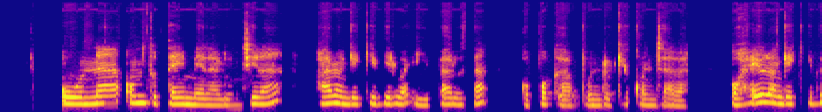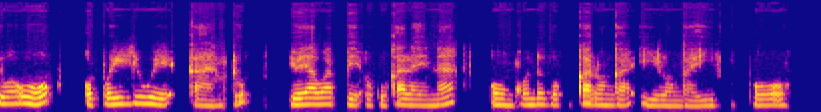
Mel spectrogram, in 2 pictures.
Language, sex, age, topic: Oshiwambo, female, 18-24, agriculture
